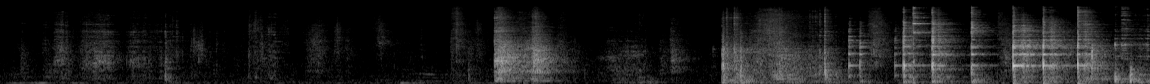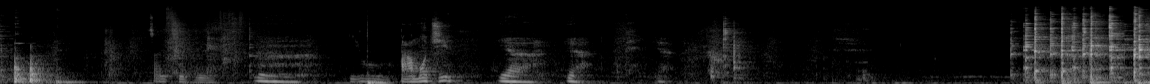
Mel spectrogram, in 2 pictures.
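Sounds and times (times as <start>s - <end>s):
porcelain scraping shelf: 0.4s - 1.9s, 5.0s - 9.3s
ceramic clinks ringing: 21.6s - 23.0s.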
